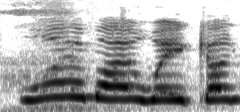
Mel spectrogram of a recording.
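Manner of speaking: high, loud laugh through the words. Real, not acted. Drunk gamer laughing at his mates' jibe.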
